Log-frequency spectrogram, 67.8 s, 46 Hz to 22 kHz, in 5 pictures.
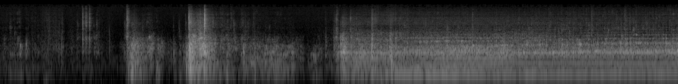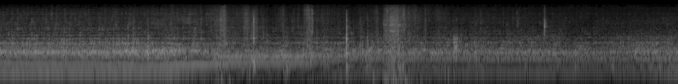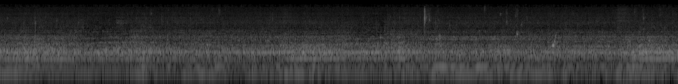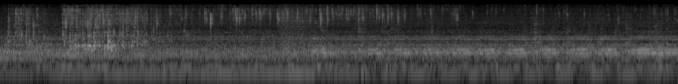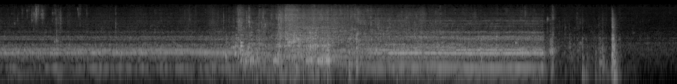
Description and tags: Washing Machine 6
spin, wash, bathroom, dripping, Machine, bath, spinning, sink, faucet, water, domestic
